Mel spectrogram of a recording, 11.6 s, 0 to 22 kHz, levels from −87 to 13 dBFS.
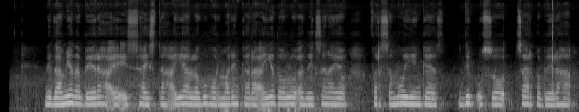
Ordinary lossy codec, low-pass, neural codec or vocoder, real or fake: none; none; none; real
